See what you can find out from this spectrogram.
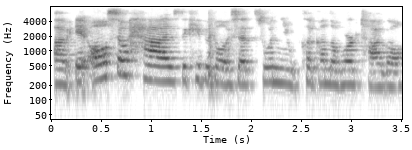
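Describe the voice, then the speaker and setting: With an American accent, a woman talks at a fairly high pitch. She keeps a moderate pace over noticeable background noise. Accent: Texas accent, comes out on some words. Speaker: tech trainer. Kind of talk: tutorial. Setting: live stream. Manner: animated.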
